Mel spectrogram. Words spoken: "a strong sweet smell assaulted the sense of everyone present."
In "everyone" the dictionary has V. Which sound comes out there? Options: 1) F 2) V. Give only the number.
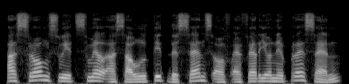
1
